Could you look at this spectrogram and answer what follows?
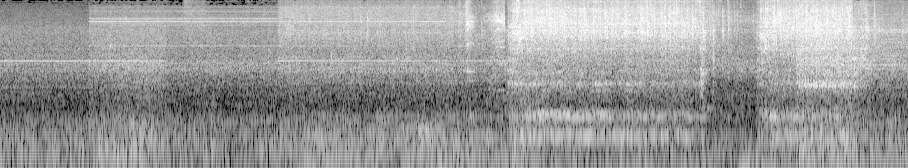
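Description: WFL Millturn CNC machine running as it machines a steel crankshaft: a steady machine hum, broken by a loud rushing hiss with a steady motor tone from about ten seconds in, a short dip, and a second rushing hiss from about fifteen seconds in.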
